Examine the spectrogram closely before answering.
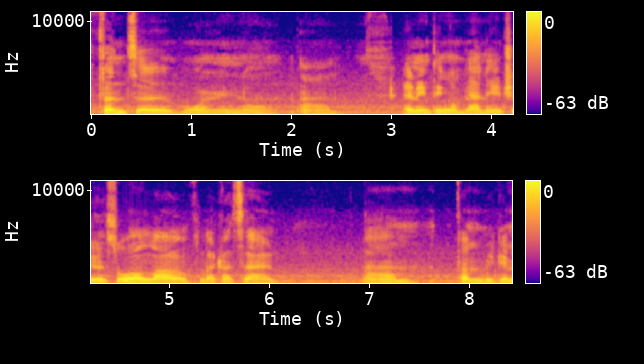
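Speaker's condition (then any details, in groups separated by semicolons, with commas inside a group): Cerebral palsy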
